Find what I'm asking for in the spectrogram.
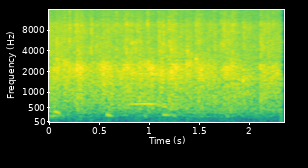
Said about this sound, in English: if we give him another round of applause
